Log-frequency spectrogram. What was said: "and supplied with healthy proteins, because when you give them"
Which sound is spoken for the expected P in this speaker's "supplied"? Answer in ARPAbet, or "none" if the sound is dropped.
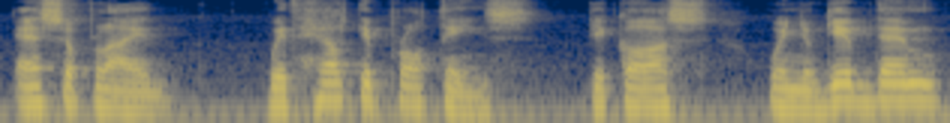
P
